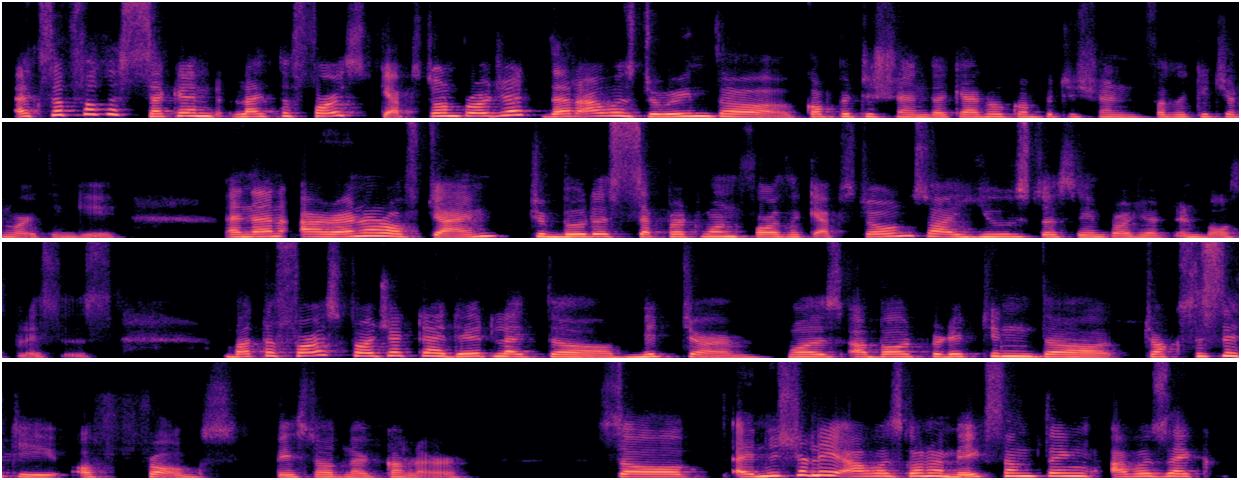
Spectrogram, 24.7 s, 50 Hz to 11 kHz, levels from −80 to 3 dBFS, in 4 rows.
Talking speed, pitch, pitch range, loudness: 185 wpm, 230 Hz, 205-270 Hz, -21 LUFS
